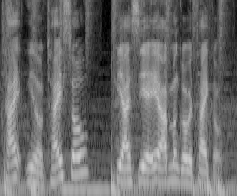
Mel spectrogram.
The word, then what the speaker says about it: Tical: So I'm listening to his debut album, how you pronounce this? Is it Tical? Tical? T-I-C-A-L.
